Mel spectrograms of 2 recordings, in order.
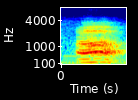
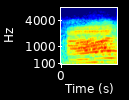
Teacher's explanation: अ ह्रस्व है तो आ दीर्घ है, इससे देखिएगा दुगना समय लगेगा इसमें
